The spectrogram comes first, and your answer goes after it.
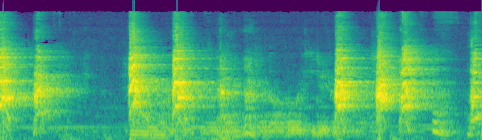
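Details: A male Shiba Inu puppy guarding his bone rumbles with short, high, yapping growls in bursts, with television speech in the background.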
